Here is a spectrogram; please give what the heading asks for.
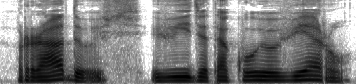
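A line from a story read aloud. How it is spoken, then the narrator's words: Tired, condescending. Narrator (Russian): устало и снисходительно отвечал жрец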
